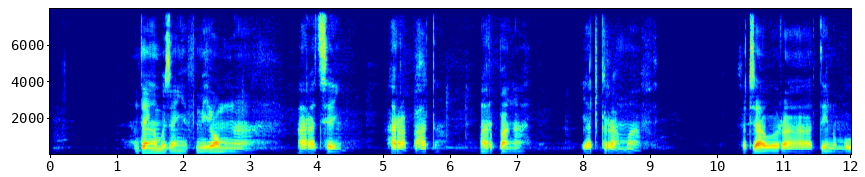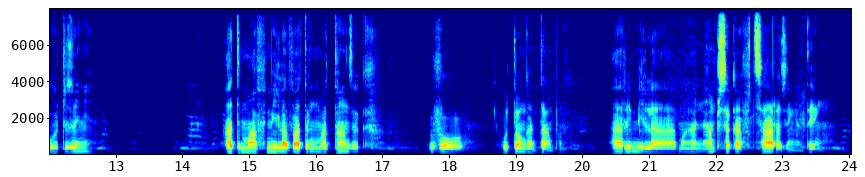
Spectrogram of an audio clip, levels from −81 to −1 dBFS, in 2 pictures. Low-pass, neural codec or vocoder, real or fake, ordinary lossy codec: none; none; real; none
